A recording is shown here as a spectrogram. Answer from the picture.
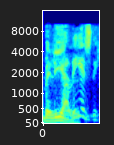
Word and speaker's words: Belial: Belial es una contracción de dos palabras hebreas, Beli y Yaal. Beli Yaal, que nosotros pronunciamos Belial.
